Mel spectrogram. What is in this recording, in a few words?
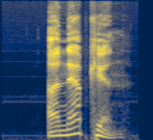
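"napkin", English, male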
